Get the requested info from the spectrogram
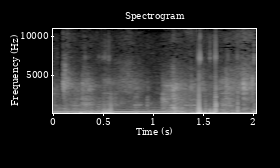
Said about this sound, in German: Da klopft jemand. Warum klopft da jemand? Eine völlig spooky Situation gerade.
